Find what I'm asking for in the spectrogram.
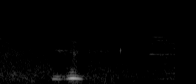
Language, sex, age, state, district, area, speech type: Santali, male, 18-30, Jharkhand, Pakur, rural, conversation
